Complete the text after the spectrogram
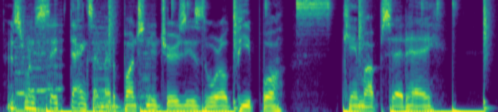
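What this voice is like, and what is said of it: Hoarse, blown-out voice. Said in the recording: “You can hear that my voice is a little blown out.”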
